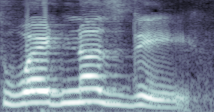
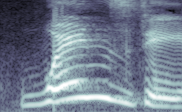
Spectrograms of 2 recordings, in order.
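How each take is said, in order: First: The word is said with three syllables. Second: The word is said with two syllables. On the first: The speaker calls it wrong. "No, that's not how it's pronounced" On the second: The speaker calls it right. "It is not a trisyllabic word"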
